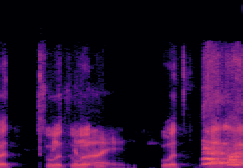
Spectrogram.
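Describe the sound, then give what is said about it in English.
Dogs bark in a few loud, irregular bursts, some barks running together into short yappy volleys with brief pauses between them. “While you get your dogs”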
